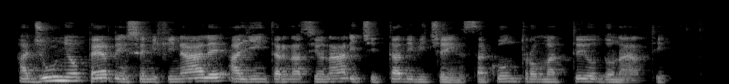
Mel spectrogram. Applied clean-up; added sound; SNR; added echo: none; none; none; none.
